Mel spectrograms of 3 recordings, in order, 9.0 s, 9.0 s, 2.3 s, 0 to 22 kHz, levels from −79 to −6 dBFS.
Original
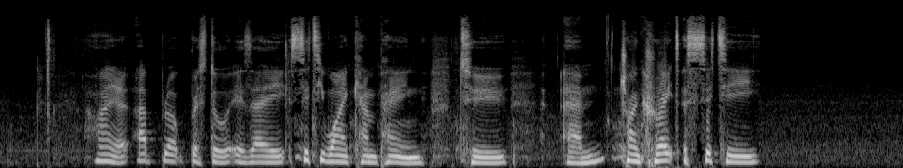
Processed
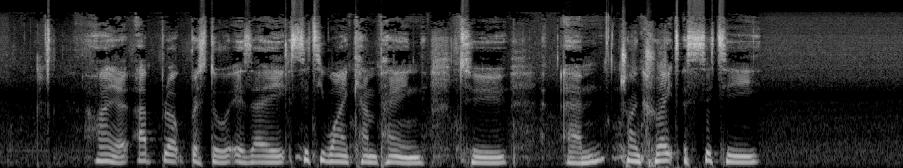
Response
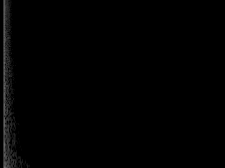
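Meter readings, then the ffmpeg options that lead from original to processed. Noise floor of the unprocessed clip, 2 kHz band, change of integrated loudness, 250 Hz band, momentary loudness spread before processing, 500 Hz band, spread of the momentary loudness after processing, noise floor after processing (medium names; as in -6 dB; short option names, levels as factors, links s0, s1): -56 dBFS, -8.5 dB, +5.5 dB, -5.0 dB, 13 LU, -7.5 dB, 23 LU, -46 dBFS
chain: -filter_complex "[0:a]aexciter=amount=14.5:drive=9.2:freq=3400,acrossover=split=380[s0][s1];[s1]acompressor=threshold=0.0708:ratio=2[s2];[s0][s2]amix=inputs=2:normalize=0,volume=0.631"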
